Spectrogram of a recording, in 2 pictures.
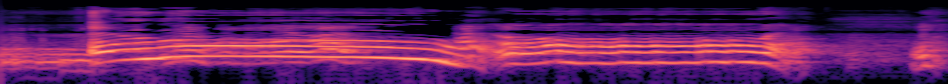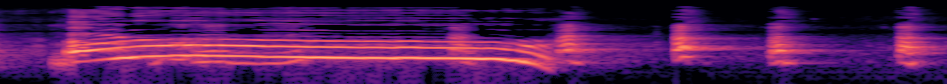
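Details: Harley the Basenji howling: two long sustained howls, each rising into a steady tone and dropping off at the end, followed by a few short yelps.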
